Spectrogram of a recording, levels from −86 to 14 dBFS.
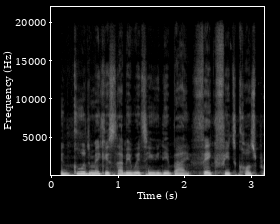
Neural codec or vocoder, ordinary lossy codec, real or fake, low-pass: vocoder, 48 kHz, 128 mel bands, Vocos; none; fake; 19.8 kHz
